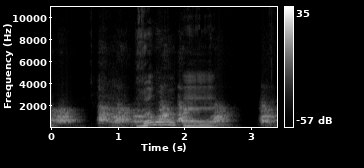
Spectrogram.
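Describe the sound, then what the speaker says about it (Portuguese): Dogs bark in short bursts nearby, mixed in with a person talking almost throughout and partly masked by the voice. "os cachorros latindo aqui"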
